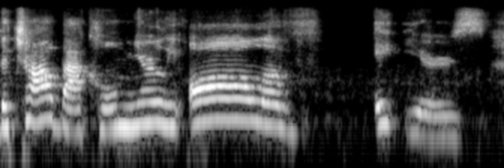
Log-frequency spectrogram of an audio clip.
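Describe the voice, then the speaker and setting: A woman is speaking. Her pitch is high. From Malaysia. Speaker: open mic poet. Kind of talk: poetry reading. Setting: online video call.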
